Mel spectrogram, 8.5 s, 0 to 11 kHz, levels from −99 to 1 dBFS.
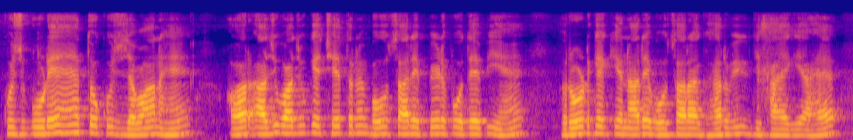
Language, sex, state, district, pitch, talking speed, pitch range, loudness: Hindi, male, Jharkhand, Deoghar, 160 Hz, 205 wpm, 150-175 Hz, -18 LUFS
